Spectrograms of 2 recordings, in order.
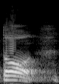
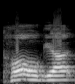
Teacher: त वर्ग का उच्चारण स्थान दंत होता है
